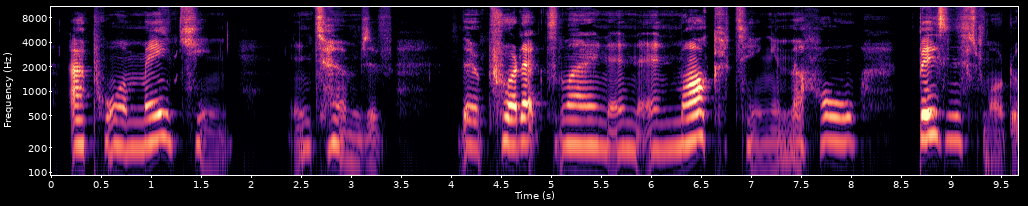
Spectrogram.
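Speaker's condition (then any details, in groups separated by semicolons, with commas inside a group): Cerebral palsy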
